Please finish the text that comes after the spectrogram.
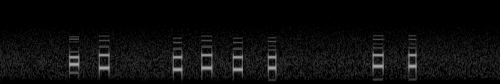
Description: DTMF, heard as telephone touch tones, dialled by hand, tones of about 90 ms. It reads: 06 2625 99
